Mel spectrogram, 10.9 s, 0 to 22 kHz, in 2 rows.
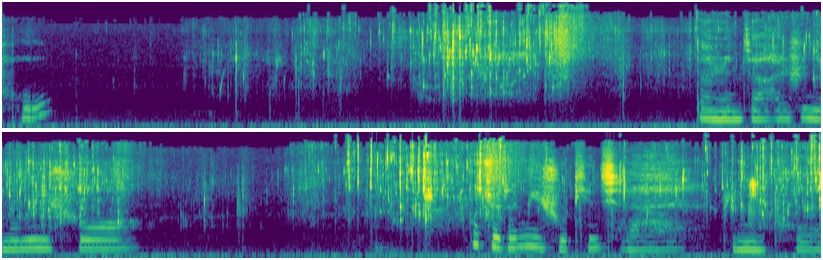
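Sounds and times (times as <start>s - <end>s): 
speech: 0.1s - 0.4s, 4.6s - 6.4s, 8.6s - 10.9s
water dripping and splashing during a bath: 1.3s - 3.9s, 5.0s - 10.9s.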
